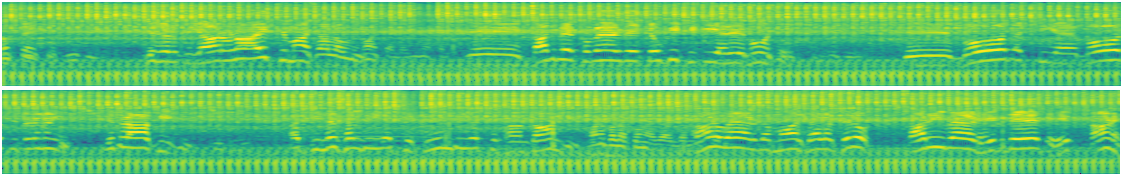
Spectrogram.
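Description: Men talking over the steady, rapid knock of an engine running throughout.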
